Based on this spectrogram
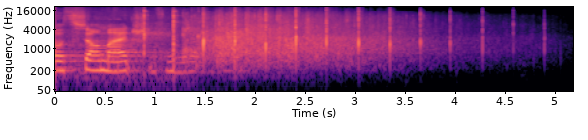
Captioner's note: applause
